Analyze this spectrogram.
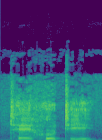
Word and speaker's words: Thoth: scribe of the gods Thoth, pronounced Tehuti.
